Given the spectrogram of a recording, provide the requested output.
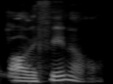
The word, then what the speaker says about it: polyphenol: word for you Vinnie polyphenol yeah that's two well polyphenol that's one word it's one word it's one word thank you poly phenol four syllables WHYY I mean that's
